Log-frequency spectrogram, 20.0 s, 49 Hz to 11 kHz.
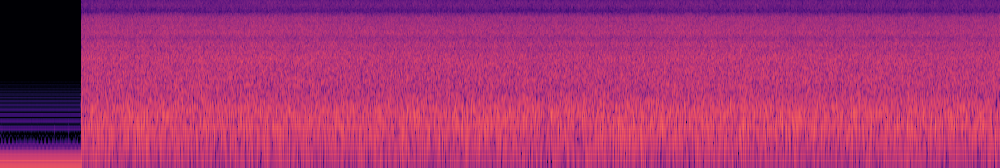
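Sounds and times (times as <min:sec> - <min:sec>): rapids rushing: 0:01.6 - 0:20.0.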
